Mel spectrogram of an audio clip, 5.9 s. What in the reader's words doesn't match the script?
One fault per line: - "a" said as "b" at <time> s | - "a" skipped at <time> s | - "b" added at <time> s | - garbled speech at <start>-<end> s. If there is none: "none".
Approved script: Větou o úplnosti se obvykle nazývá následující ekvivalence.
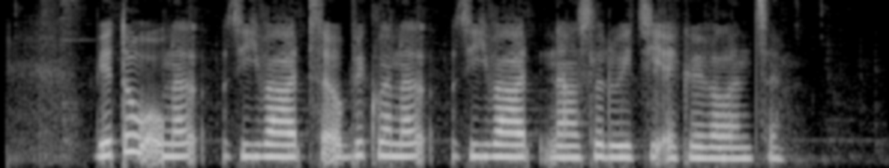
- "úplnosti" said as "nazývá" at 1.1 s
